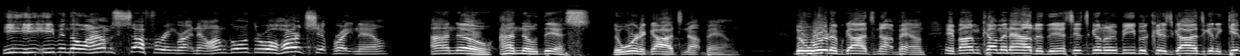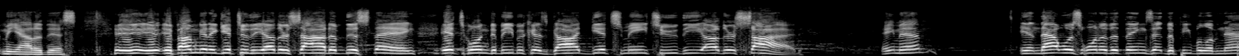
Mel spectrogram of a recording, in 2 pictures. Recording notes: Preached at Gospel Lighthouse in Bossier City, La.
